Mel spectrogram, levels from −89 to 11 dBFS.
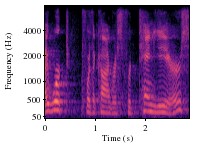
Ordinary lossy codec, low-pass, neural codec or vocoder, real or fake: Opus, 32 kbps; 7.2 kHz; none; real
